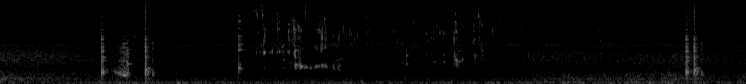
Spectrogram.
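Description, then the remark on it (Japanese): Orange juice is poured into a glass, a soft splashing trickle in the middle, framed by a few sharp taps and clinks of glassware before and after. No one speaks. “はい、お兄ちゃん。オレンジジュース。 私も飲もうかな。”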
